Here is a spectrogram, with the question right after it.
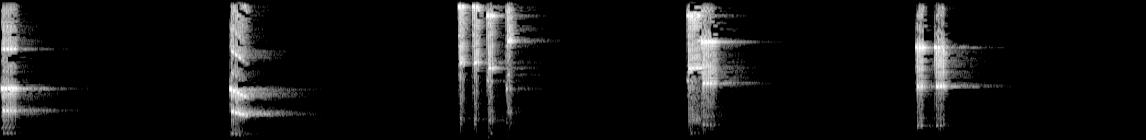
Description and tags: Beep sequence sci fi interface
| - Description - |
Beep sequence
| - Made with - |
Sytrus - Fl Studio.
For projects or whatever I wanted.
computer, data, interface, scifi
